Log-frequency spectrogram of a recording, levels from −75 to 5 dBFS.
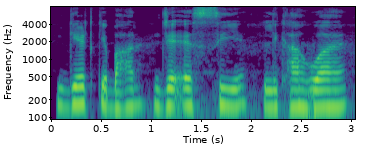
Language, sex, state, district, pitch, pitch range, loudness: Hindi, male, Jharkhand, Ranchi, 150 Hz, 145-160 Hz, -17 LUFS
